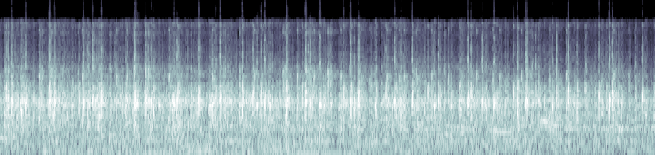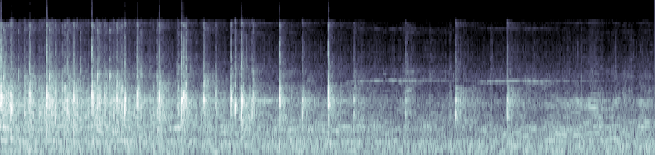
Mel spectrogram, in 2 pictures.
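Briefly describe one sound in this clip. A crowd applauds loudly, the clapping thinning out and fading.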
